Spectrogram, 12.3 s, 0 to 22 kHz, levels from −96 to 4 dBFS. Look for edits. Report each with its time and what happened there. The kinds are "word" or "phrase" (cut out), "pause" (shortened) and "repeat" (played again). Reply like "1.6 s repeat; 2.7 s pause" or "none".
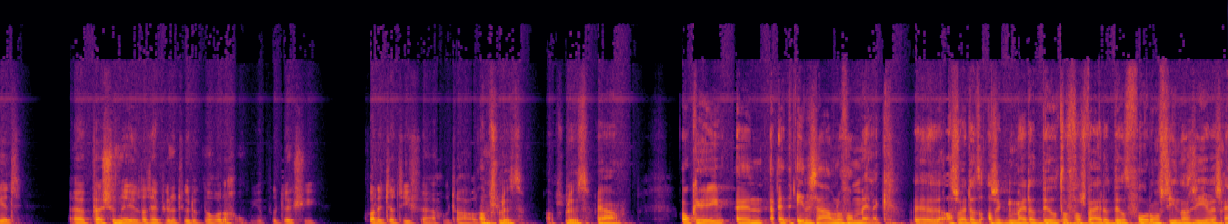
2.3 s word; 7.7 s word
